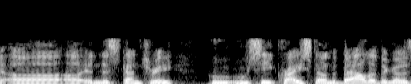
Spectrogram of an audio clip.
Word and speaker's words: Crist: And one's name is Charlie, C-R-I-S-T. – Charlie Christ? – Christ? It's pronounced Christ, but on paper.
